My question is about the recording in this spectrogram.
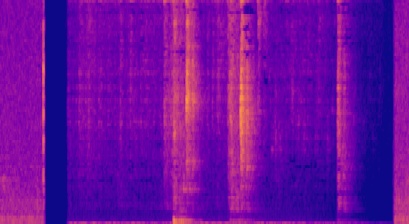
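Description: Three short plops of something dropping into toilet water in a quiet toilet stall, spaced about a second apart; the first is the loudest.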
